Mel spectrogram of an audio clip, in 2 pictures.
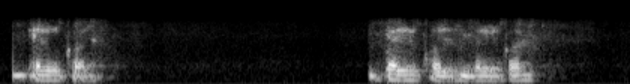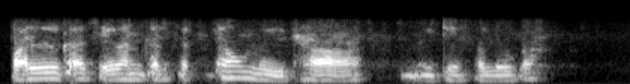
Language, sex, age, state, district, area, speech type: Hindi, male, 18-30, Madhya Pradesh, Jabalpur, urban, conversation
